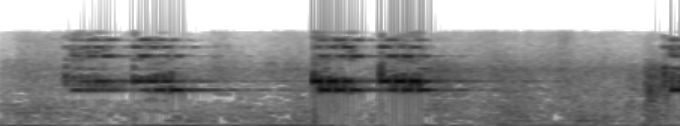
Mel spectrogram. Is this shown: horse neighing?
no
